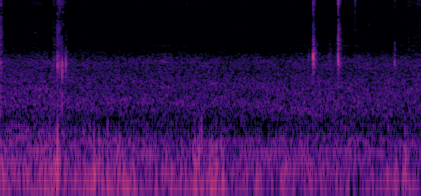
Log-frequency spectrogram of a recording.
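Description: Steady low outdoor background rumble with a few faint clicks.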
